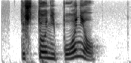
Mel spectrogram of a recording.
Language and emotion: Russian, angry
